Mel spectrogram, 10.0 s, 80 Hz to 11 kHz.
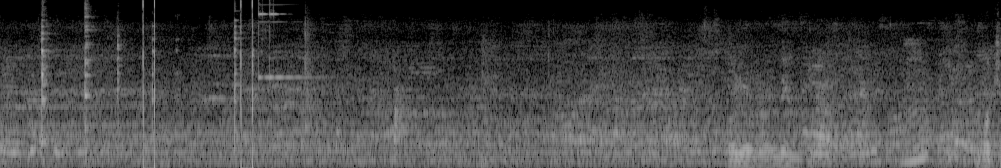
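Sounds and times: forks clinking on ceramic plates: 0:02.4 - 0:03.5.

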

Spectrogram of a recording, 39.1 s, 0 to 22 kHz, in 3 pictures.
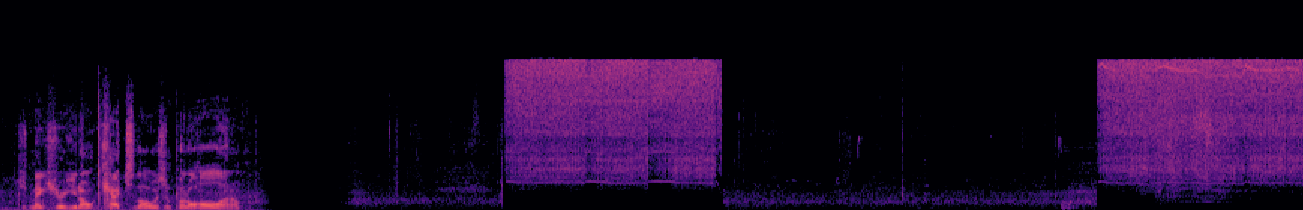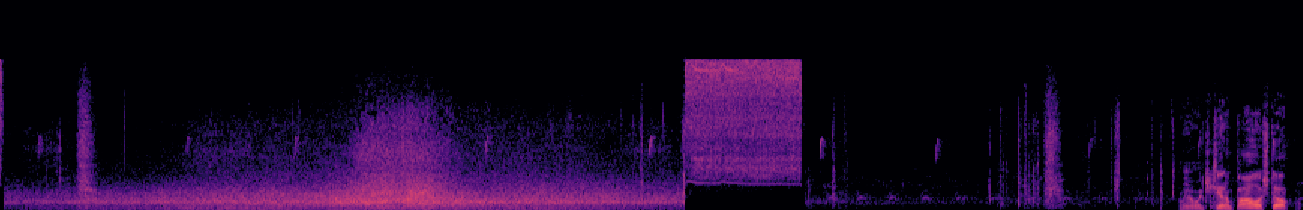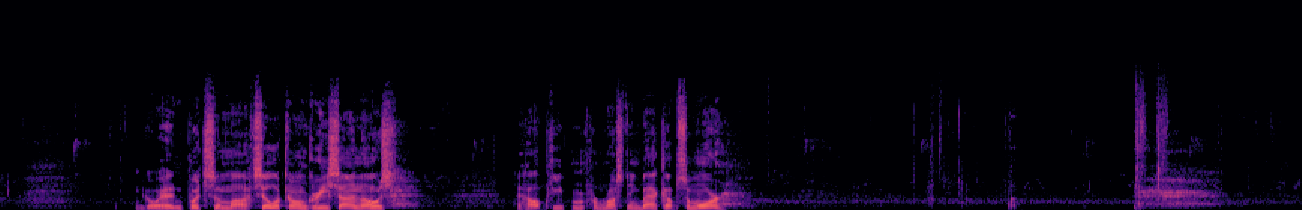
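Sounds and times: abrasive polishing hiss: 0:05.0 - 0:07.2, 0:11.0 - 0:13.1, 0:19.9 - 0:21.1
cordless drill motor whine: 0:05.0 - 0:07.2, 0:19.9 - 0:21.1.

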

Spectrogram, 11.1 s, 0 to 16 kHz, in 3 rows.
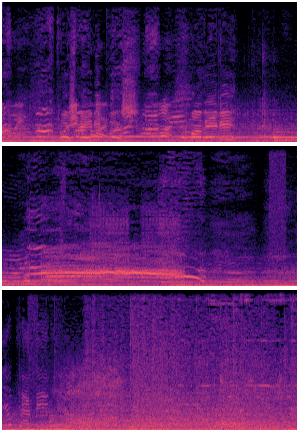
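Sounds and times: background music tones: 0:00.0 - 0:11.0
woman screaming: 0:03.9 - 0:06.2.

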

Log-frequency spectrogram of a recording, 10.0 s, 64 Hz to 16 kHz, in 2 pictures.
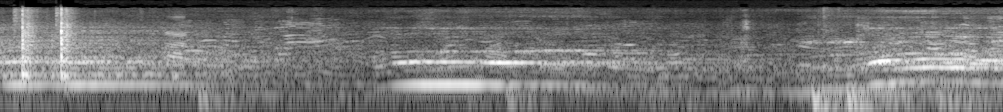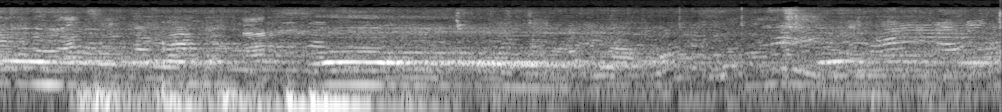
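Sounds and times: crowd: 0:00.0 - 0:10.0
deep drum thumps: 0:05.4 - 0:07.4.

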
